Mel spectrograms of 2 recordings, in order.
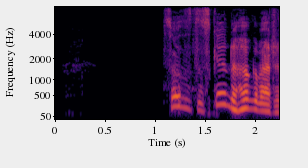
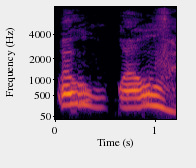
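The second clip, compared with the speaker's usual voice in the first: higher, louder nervous stammer; 8 semitones higher, 8 dB louder than usual. A narrator's reading. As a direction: stall anxiously, caught off guard. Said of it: "said the resident patient in a nervous fashion".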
